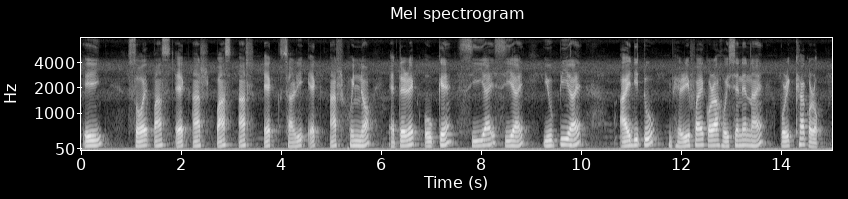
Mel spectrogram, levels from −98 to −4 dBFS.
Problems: none marked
